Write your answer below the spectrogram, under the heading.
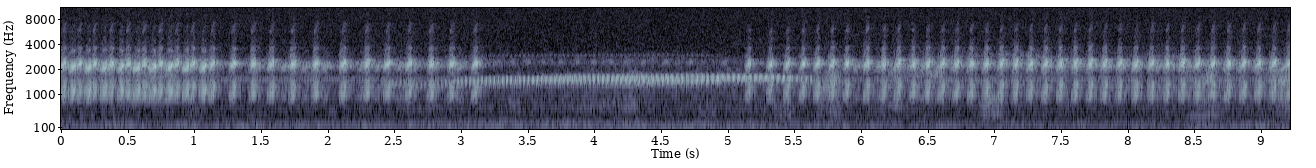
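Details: Pond tree frogs on a mid-April night in north-east Italy. A busy pulsed chorus falls silent for about two seconds, leaving a mole cricket's smooth steady trill alone, then the rapid croaking returns.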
